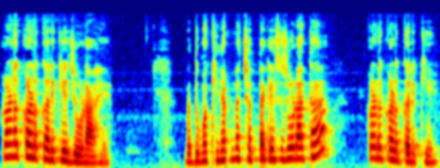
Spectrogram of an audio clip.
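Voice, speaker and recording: A woman's voice: a little high, lively intonation, a little slow, a little mellow. A woman teacher goes through exam questions for young children. She is patient, repeats each answer and calls the listener "beta".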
